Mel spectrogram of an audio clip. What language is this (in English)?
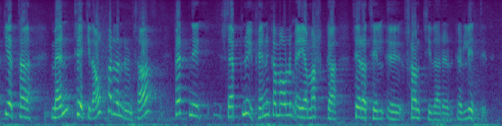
Icelandic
